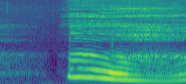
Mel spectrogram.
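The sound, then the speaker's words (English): A single drawn-out voiced yawn, loud, starting abruptly and sliding slowly downward in pitch for about a second; a human voice acting out the yawn of the character Sammy in a narrated story. “Well, Sammy yawned.”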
